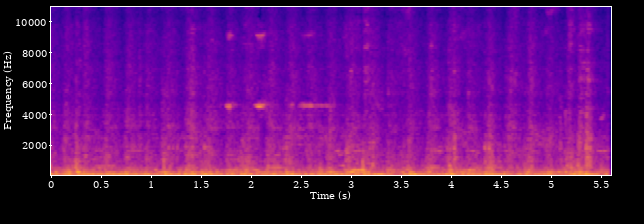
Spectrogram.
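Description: Steam-hauled passenger train rolling along the track, heard from a car behind the tender: a steady low rumble with the clickety-clack of wheels over the rails. A few brief high squeaks come about two seconds in.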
